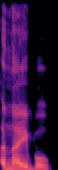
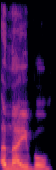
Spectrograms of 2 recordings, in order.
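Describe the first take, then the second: The two takes are said the same way.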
